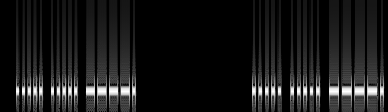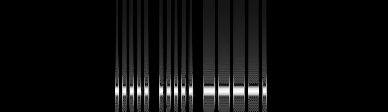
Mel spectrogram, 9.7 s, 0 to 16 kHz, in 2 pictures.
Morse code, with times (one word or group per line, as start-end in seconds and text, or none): 0.2-1.7 559
3.1-4.8 559
6.3-8.2 559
